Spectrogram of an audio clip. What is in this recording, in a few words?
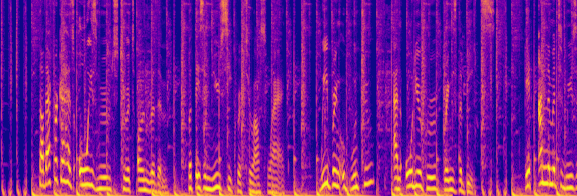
Medium Sell Cool vibes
